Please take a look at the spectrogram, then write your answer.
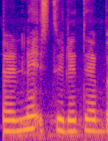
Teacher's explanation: So sounds like s and k become more aspirated and shortened, and the final t is not as released as in native English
